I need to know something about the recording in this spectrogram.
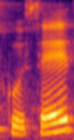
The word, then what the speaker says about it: Cossette: Alexis ça s'écrit comme ça se prononce cosette.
